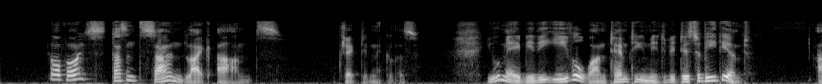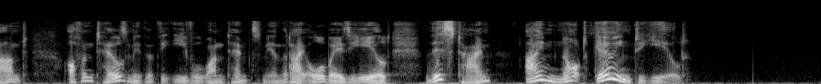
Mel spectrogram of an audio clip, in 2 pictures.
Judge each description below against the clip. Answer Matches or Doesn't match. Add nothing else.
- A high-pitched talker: Doesn't match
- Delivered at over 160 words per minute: Doesn't match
